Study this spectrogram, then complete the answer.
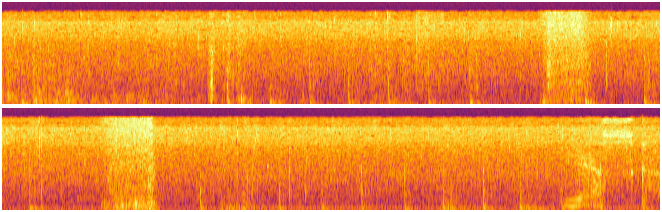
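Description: Footsteps thud slowly on a wooden floor.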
